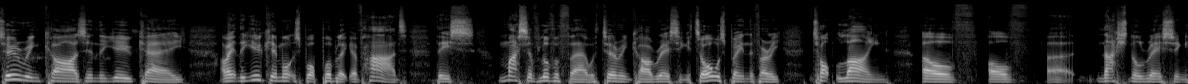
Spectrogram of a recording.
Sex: male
